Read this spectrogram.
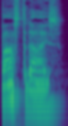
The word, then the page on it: bastardize: British English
